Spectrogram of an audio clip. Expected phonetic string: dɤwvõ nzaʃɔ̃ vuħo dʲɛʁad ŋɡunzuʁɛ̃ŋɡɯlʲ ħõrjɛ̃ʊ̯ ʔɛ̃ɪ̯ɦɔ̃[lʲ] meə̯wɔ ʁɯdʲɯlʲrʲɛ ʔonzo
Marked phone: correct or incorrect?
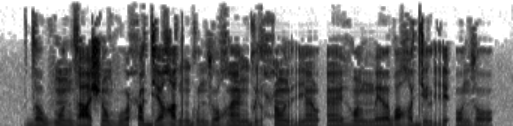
incorrect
